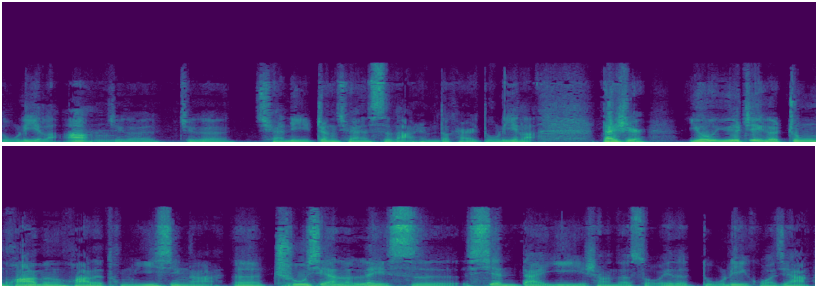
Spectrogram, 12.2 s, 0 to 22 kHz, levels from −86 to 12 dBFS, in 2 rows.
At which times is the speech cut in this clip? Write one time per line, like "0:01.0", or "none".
0:07.8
